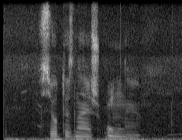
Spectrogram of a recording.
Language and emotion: Russian, neutral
